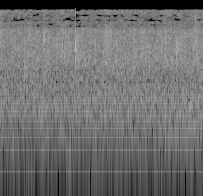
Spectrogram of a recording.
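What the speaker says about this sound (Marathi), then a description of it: "पाऊस पण फिट लागला आहे," Heavy rain pours down steadily, an even, unbroken wash of falling water, moderately loud and close, with no voices.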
